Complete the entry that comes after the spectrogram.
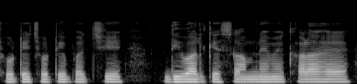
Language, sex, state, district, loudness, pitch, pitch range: Hindi, male, Jharkhand, Deoghar, -20 LUFS, 120 Hz, 120-125 Hz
